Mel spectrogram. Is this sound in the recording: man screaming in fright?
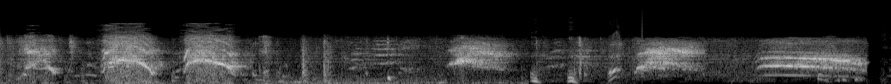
yes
